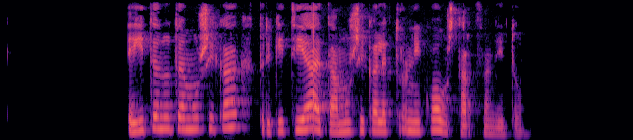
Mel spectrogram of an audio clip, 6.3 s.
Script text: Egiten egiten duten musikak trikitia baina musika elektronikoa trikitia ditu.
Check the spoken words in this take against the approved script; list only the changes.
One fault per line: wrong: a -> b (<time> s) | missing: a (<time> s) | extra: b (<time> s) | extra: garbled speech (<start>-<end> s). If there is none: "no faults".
missing: egiten (1.7 s)
wrong: baina -> eta (3.2 s)
wrong: trikitia -> uztartzen (4.5 s)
